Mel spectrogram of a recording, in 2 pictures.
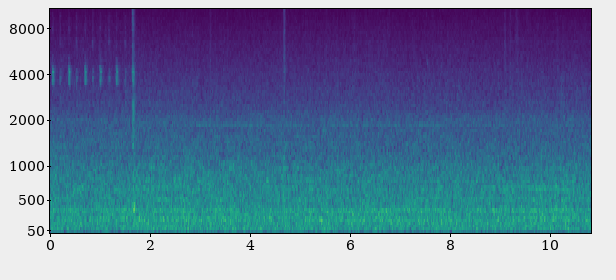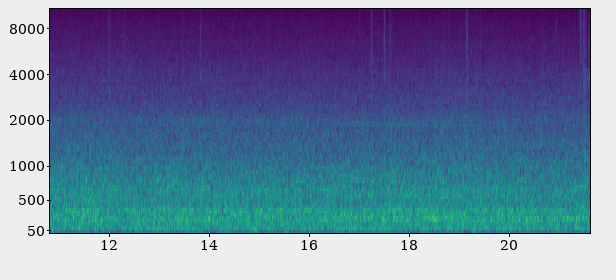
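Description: A large vehicle's engine rumbles steadily from inside the cab.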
